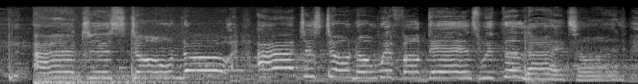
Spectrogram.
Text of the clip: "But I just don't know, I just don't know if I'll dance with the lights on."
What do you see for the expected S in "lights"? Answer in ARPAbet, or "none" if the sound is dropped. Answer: none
